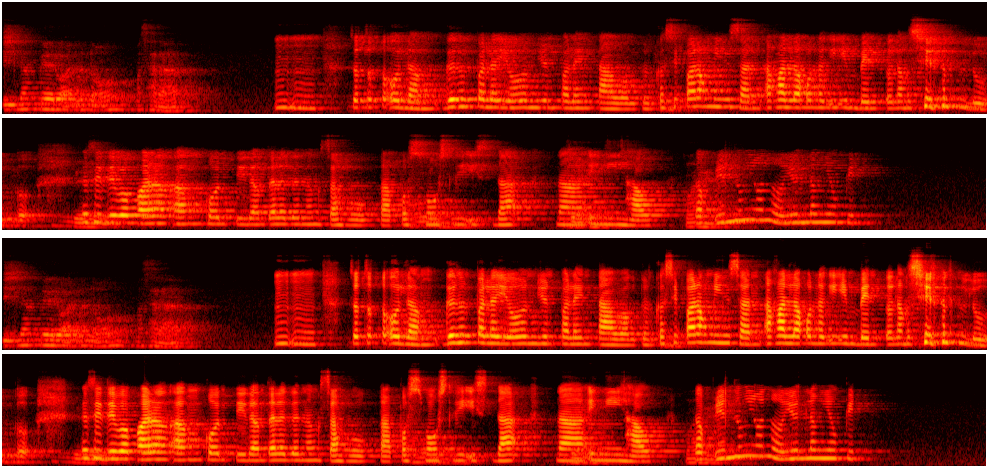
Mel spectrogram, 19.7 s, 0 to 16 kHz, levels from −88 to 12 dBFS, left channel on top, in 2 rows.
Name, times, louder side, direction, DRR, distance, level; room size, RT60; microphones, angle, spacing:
voice 1, 0.0-1.8 3.4-3.5 6.5-6.8 9.7-10.1 10.3-10.9 13.9-14.5 15.4-15.9 16.7-17.0, left 1 dB, 50° left, -1 dB, 2.4 m, -42 dB
voice 2, 2.7-15.0 15.4-16.3 16.8-18.4, right 5 dB, 70° right, 10 dB, 0.9 m, -29 dB
13.5 x 11.0 x 9.3 m, 1.1 s
head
